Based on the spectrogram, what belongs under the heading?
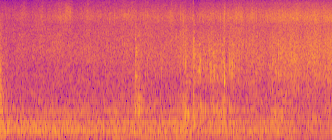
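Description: Diced potatoes frying in a skillet on a gas burner, alongside a pan of chicken and Italian sausage: a steady sizzle. A few short metallic clicks in the second half as the potato pan is shaken.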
